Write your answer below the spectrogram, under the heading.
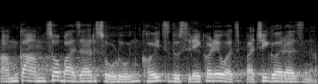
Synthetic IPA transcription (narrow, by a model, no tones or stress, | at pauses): amkaamt͡sɔbad͡zaɾsoɽuːnkʰəjt͡sd̪usɾẽkəɽeʋət͡spat͡ɕiɡəɾəd͡zna̰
